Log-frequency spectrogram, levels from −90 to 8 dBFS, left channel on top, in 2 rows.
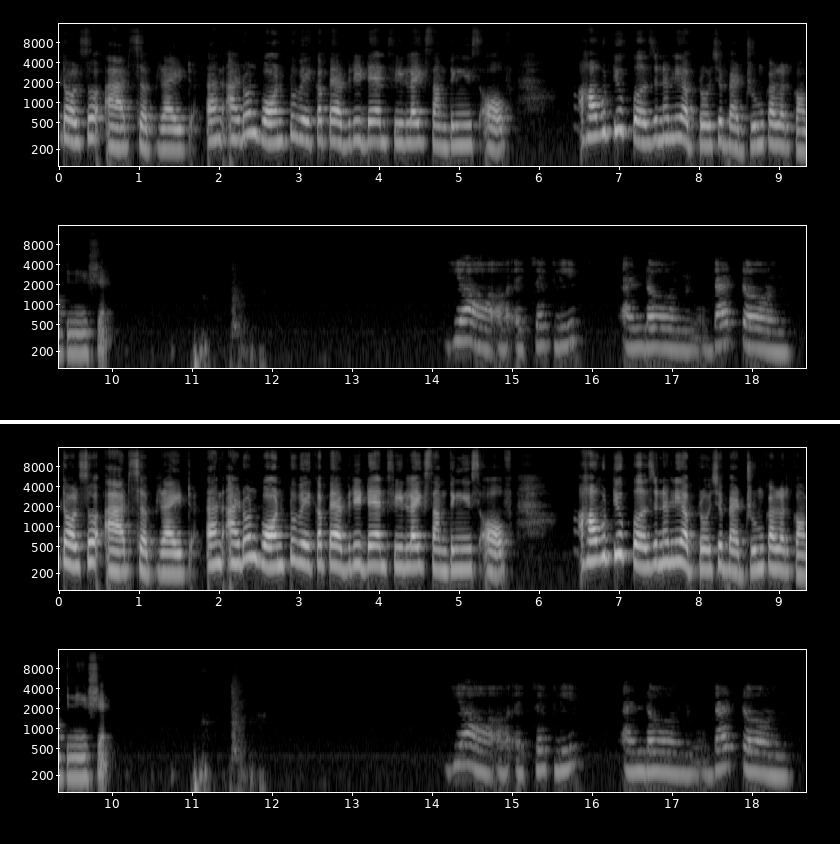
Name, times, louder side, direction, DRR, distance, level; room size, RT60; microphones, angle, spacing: voice 1, 0.0-6.0 6.5-9.9 11.1-11.2, right 5 dB, 55° right, 0.5 m, -30 dB
voice 2, 14.2-15.8 16.4-18.5, left 2 dB, 65° left, 1.7 m, -41 dB
9.5 x 4.4 x 3.1 m
head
